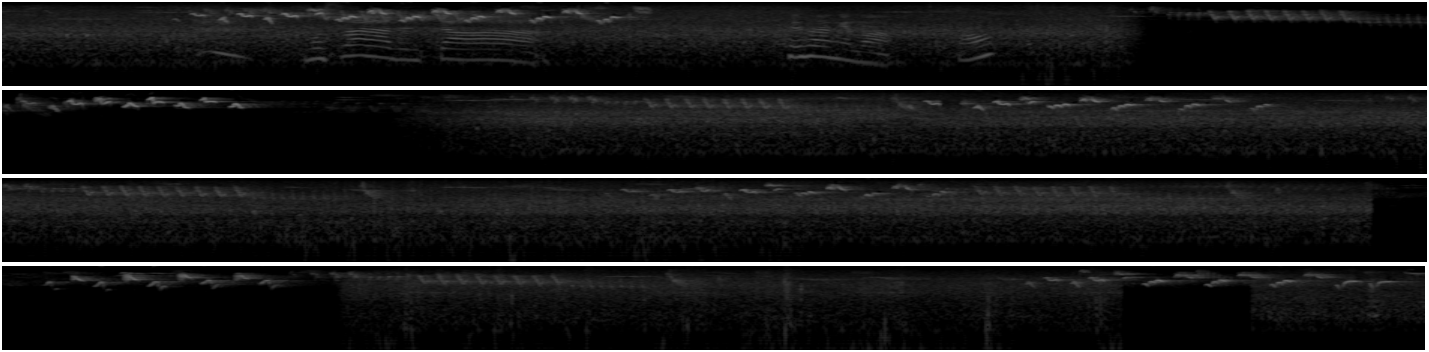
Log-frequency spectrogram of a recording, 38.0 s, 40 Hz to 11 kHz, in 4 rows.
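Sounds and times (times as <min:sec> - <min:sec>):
mountain stream rushing: 0:00.0 - 0:07.6, 0:12.3 - 0:28.2, 0:30.8 - 0:36.0, 0:36.9 - 0:37.9
songbird chirping: 0:00.0 - 0:37.9.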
